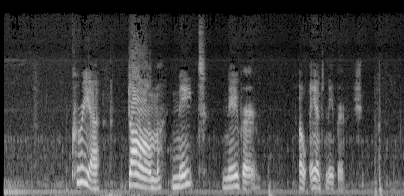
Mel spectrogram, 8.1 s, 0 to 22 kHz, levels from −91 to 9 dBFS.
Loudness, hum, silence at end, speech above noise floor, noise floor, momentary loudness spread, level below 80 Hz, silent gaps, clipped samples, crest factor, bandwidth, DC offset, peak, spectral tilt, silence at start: -13 LUFS; none; 0.35 s; 27 dB; -40 dBFS; 23 LU; -42 dBFS; none; under 0.1%; 16 dB; 16 kHz; under 0.1%; 0 dBFS; -5.5 dB/octave; 0.1 s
